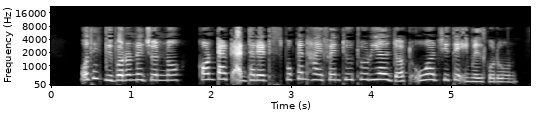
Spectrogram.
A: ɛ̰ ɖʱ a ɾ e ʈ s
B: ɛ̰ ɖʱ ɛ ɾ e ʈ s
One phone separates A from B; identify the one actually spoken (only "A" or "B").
A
